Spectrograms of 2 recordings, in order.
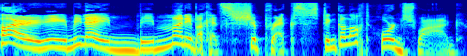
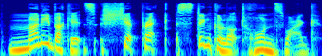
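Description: First: It is said in a put-on pirate voice. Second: It is said in her normal voice.

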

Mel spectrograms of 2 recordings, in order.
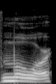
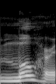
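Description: First: It sounds like 'more', with no H sound. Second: It has two syllables with an H between. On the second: "as you say"

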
